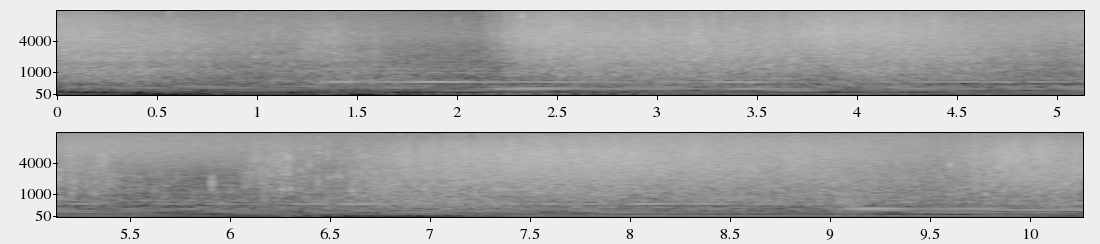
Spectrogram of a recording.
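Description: Calm background music with steady held notes over small ocean waves washing up on a sandy beach. The surf swells and fades about three times.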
